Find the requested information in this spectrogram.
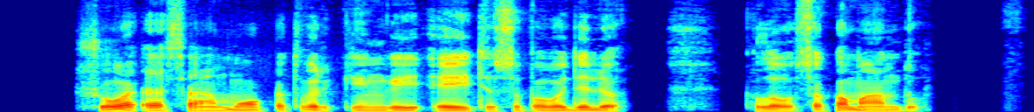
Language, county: Lithuanian, Vilnius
